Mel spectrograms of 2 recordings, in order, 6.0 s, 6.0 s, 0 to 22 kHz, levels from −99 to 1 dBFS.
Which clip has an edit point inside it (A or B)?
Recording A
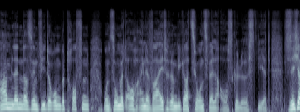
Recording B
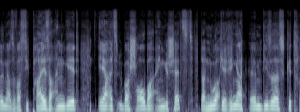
B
